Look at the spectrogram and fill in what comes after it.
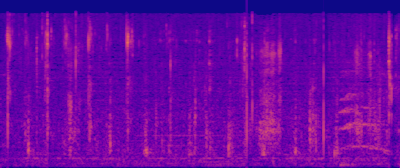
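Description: Close-miked eating sounds: chewing food, with many short sharp mouth clicks and smacks, and a spoon working in a small bowl.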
